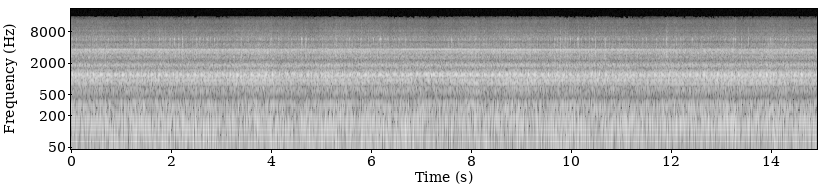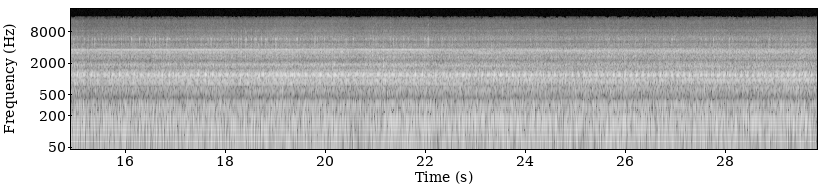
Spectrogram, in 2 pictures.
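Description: RANS S-7S light aircraft's engine and propeller running steadily at climb power just after takeoff, heard from inside the cockpit as a loud, even drone.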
